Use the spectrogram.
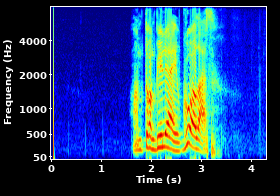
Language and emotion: Russian, angry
